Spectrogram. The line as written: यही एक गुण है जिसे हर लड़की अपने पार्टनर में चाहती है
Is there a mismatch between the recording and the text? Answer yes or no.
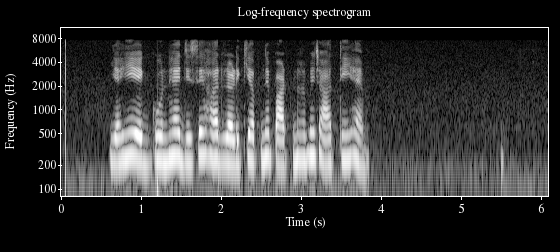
no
